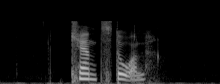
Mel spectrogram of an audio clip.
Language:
Swedish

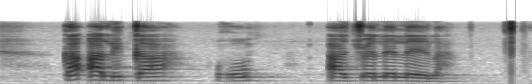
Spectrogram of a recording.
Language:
Northern Sotho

